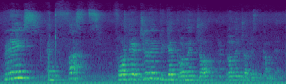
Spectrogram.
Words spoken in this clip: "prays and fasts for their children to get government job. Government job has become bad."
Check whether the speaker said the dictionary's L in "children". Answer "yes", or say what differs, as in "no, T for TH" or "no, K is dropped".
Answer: no, L is dropped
